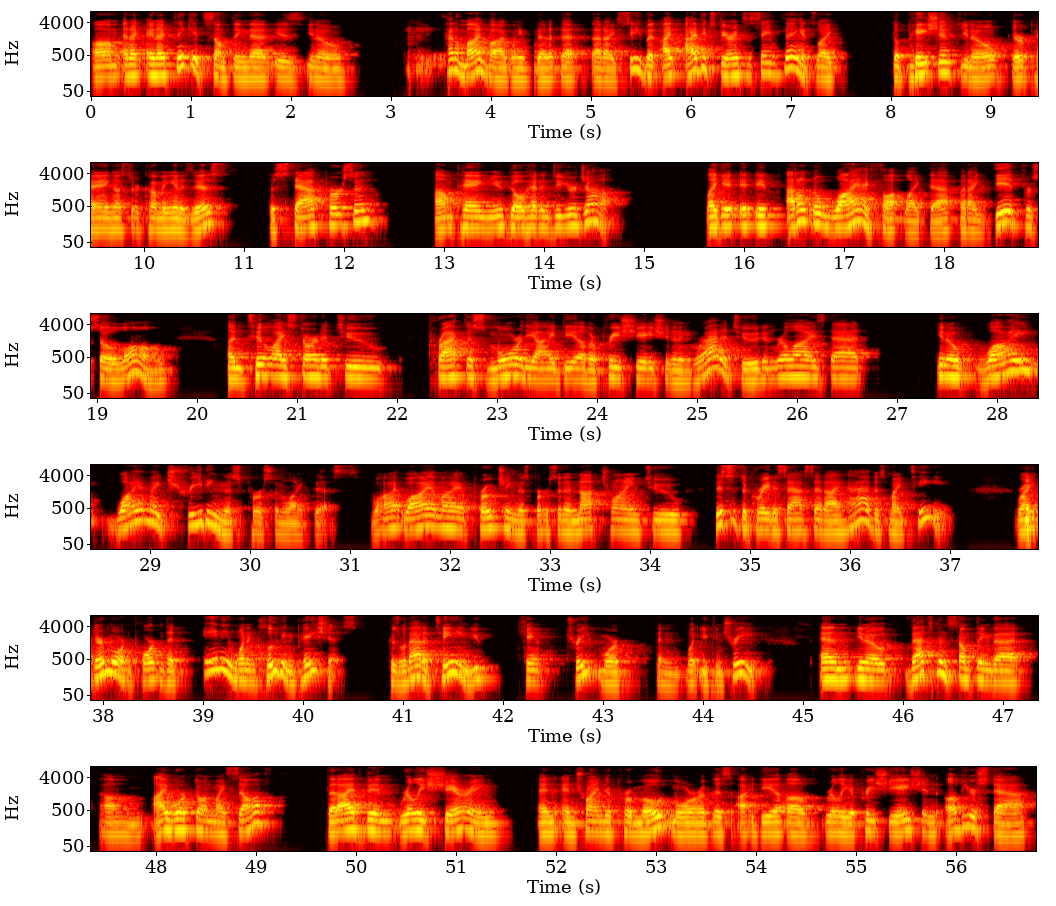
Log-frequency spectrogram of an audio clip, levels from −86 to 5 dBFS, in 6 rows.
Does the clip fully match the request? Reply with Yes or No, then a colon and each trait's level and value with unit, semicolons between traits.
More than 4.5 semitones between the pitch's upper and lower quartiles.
No: average, 4.0 semitones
